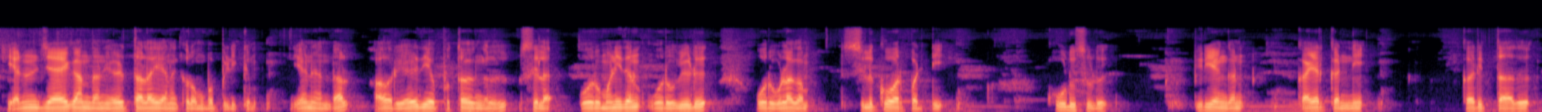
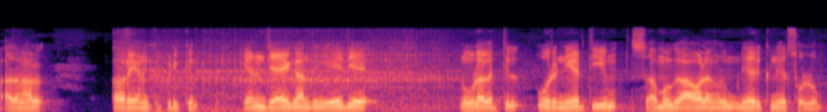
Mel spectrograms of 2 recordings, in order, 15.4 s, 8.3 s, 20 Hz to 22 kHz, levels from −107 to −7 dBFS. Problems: constant background noise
